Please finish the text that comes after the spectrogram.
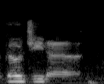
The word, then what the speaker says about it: Gogeta: went from vegito to gogeta so the new guy name is what now when they form together the newest movie it's spelled go ghetto but it's gogeta okay cool go get it he's got like red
